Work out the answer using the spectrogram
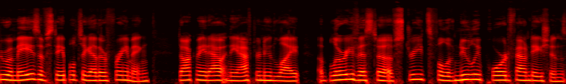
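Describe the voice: Over a quiet background, this is plain reading aloud with fairly even intonation.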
